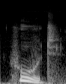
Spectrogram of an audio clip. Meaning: 1. hat 2. head, top 3. protection, supervision, guard, ward, keeping, care
- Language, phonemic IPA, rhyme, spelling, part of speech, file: German, /huːt/, -uːt, Hut, noun, De-Hut.ogg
